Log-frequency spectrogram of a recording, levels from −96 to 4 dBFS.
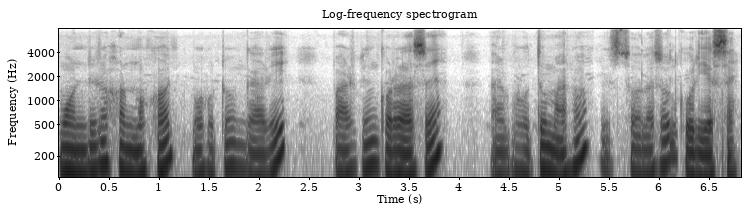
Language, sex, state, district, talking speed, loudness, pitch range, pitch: Assamese, male, Assam, Kamrup Metropolitan, 115 wpm, -17 LUFS, 115-145 Hz, 125 Hz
